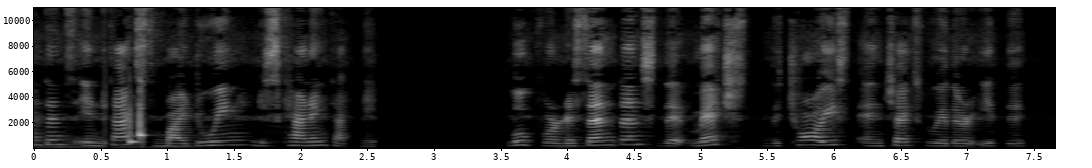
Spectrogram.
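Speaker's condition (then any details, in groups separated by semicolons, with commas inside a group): No condition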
